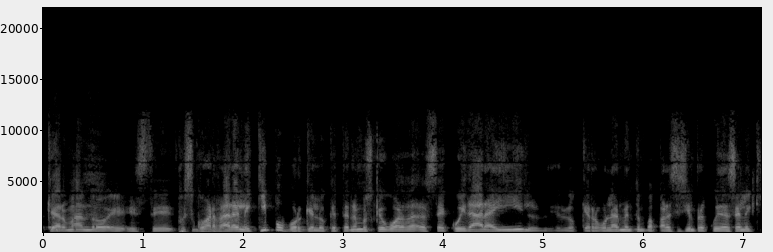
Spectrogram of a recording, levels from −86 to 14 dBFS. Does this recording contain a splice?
no; 0 cuts

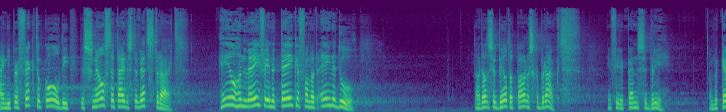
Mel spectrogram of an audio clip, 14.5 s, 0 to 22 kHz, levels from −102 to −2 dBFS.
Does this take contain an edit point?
no; 0 cuts

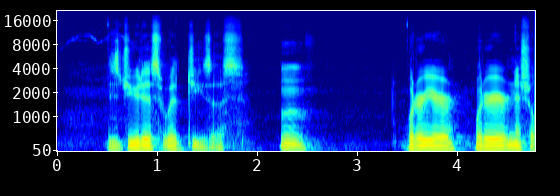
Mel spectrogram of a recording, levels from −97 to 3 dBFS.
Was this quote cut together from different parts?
no; 0 cuts

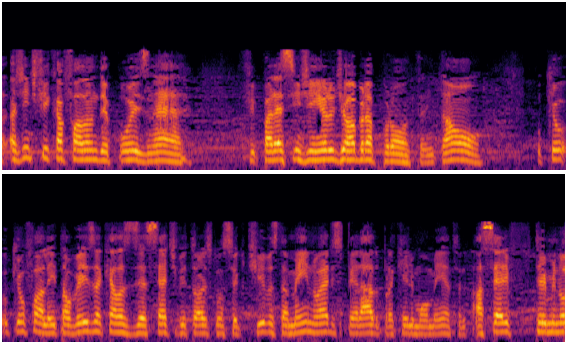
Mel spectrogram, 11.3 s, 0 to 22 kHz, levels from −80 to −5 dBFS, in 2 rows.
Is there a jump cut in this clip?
yes; 2 cuts; at 5.2 s, 10.3 s

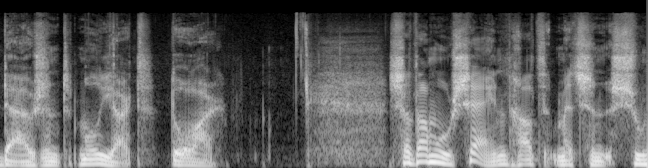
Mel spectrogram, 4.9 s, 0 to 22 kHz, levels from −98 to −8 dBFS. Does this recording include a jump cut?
no; 0 cuts

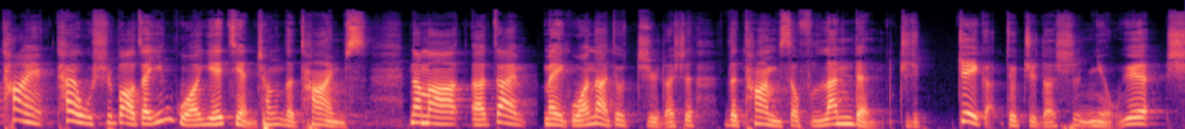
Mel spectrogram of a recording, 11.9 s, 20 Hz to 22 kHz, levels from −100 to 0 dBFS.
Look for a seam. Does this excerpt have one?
yes; 1 cut; at 5.4 s

